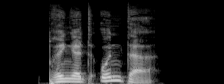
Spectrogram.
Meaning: second-person plural subjunctive I of unterbringen
- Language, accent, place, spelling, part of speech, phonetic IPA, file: German, Germany, Berlin, bringet unter, verb, [ˌbʁɪŋət ˈʊntɐ], De-bringet unter.ogg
